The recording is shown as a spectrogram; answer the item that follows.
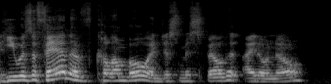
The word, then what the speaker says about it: Colombo: Now, Colombo is spelled like the city in Sri Lanka, Colombo, Colombo. Not Colombo like the detective that Peter Falk played, Lieutenant Colombo.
